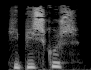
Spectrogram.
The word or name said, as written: hibiscus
